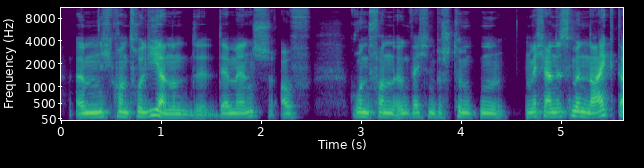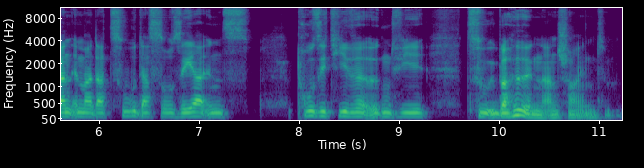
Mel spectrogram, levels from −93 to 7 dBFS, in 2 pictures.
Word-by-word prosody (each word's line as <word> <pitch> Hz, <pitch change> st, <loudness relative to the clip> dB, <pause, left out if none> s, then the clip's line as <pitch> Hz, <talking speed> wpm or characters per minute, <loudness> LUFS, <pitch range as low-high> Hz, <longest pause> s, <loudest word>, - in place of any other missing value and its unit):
ähm, 110 Hz, +2 st, +4 dB
nicht 120 Hz, 0 st, 0 dB
kontrollieren 125 Hz, -1 st, +5 dB
und 100 Hz, -4 st, -3 dB
d 85 Hz, -, -6 dB
der 105 Hz, -, -2 dB
Mensch 110 Hz, +4 st, -1 dB
aufgrund 105 Hz, +3 st, -4 dB
von 115 Hz, -3 st, +1 dB
irgendwelchen 110 Hz, +2 st, -2 dB
bestimmten 110 Hz, -2 st, -3 dB, 0.2 s
Mechanismen 120 Hz, +2 st, +3 dB
neigt 110 Hz, -, +6 dB
dann 115 Hz, 0 st, +4 dB
immer 115 Hz, 0 st, -1 dB
dazu, 130 Hz, +3 st, -4 dB
das 110 Hz, 0 st, -4 dB
so 110 Hz, 0 st, -7 dB
sehr 115 Hz, +2 st, +1 dB
ins 110 Hz, 0 st, -7 dB, 0.4 s
Positive 125 Hz, -2 st, -2 dB
irgendwie 115 Hz, 0 st, -4 dB, 0.4 s
zu -, -, -2 dB
überhüllen 110 Hz, -, +3 dB
anscheinend. 90 Hz, 0 st, -7 dB
115 Hz, 135 wpm, -25 LUFS, 110-120 Hz, 0.4 s, neigt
